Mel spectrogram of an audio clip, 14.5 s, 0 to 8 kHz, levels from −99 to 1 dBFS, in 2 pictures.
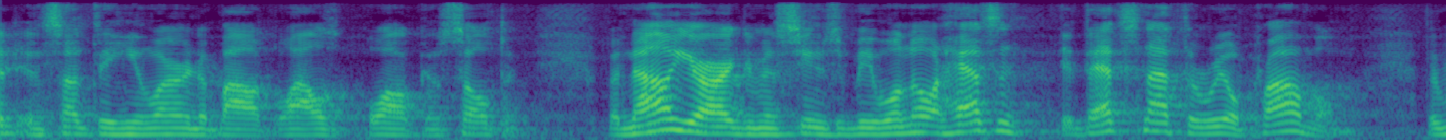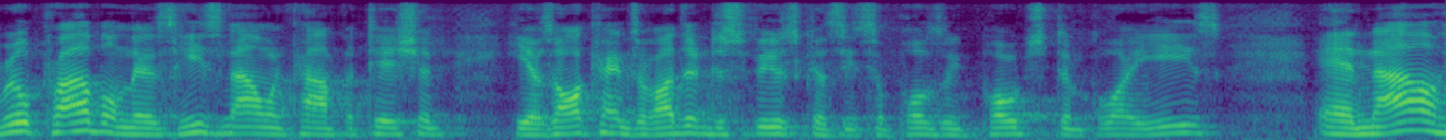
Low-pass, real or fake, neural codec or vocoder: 7.2 kHz; fake; codec, 16 kHz, 4 kbps, FunCodec, trained on Chinese and English, 50 frames a second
